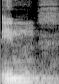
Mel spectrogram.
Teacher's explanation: تشدید ہونے کی وجہ سے نون پر غنہ کیا جائے گا۔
